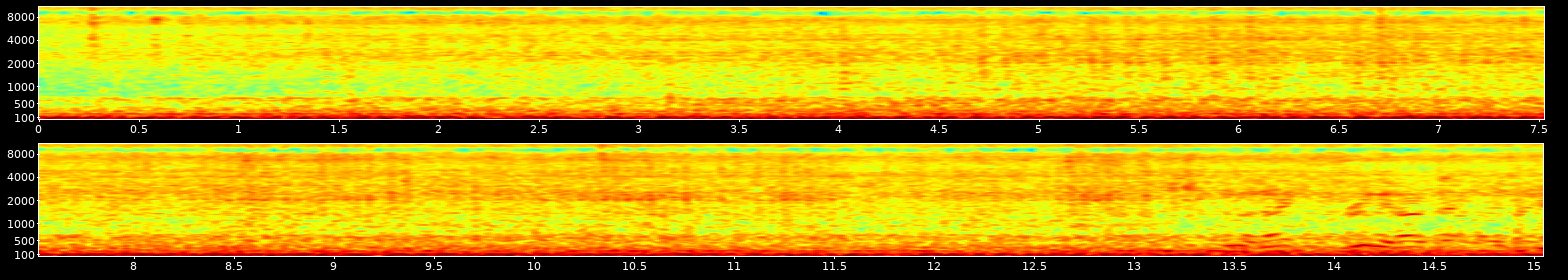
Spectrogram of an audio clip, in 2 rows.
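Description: A big-block 440 V8 in a 1970 Plymouth Fury III with a Flowmaster exhaust rumbles steadily and loudly at close range throughout, a deep continuous drone with people talking over it.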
